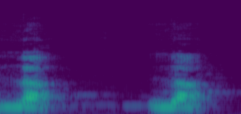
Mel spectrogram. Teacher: जैसे हम ला कहते हैं तो इसमें हमारी जीभ थोड़ी सी टेढ़ी सी हो जाती है और हवा साइड से निकल जाती है। · इसमें जो हमारे मुख से जो वायु निकलती है वो साइड से निकल जाती है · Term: पार्श्विक व्यंजन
